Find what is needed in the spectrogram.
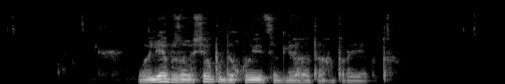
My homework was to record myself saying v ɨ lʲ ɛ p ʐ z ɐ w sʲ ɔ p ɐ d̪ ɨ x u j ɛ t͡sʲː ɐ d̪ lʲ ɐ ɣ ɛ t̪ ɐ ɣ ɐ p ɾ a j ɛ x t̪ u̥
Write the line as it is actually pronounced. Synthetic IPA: v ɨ lʲ ɛ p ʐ z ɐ w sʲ ɔ p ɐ d̪ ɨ x u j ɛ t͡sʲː ɐ d̪ lʲ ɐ ɣ ɛ t̪ ɐ ɣ ɐ p ɾ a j ɛ k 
